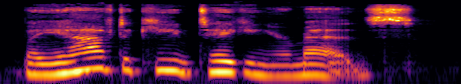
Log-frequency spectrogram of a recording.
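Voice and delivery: ordinary delivery

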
